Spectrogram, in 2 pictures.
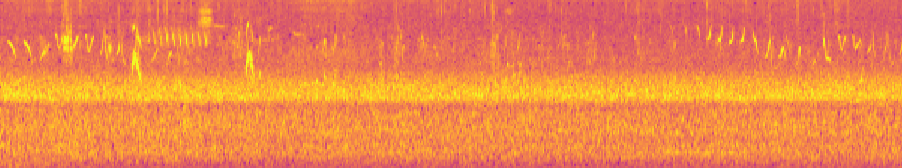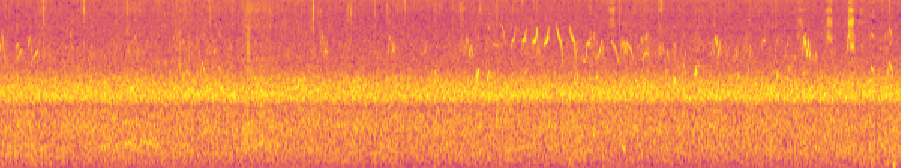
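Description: Faint lakeside birdsong over a steady background hiss: a quick series of short high notes comes three times, about ten seconds apart.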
